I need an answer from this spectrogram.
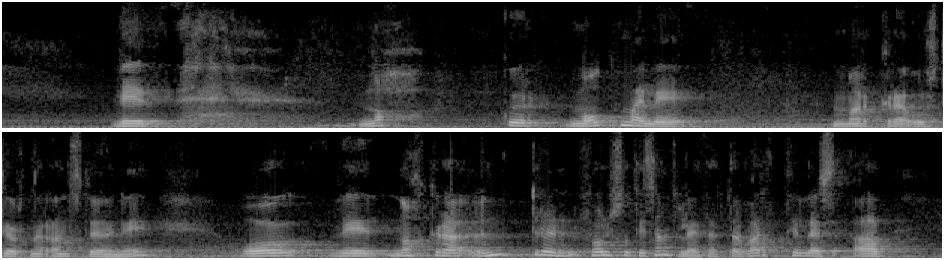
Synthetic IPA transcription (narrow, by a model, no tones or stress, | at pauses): vɪð | nɔh | kʏɾmoːwt̪maːjlɪ | maɾkɾaʔṵɾ̥st̪jowɾt̪naɾʔa̰nt̪st̪œːðʏnːɪ | ɔɣvɪðnɔhkɾaʔʏ̰nt̪ɾʏnfawlsowt̪isamfɛlajɪθɛht̪avaɾð̥t̪ʰɪlðɛsa̰ð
